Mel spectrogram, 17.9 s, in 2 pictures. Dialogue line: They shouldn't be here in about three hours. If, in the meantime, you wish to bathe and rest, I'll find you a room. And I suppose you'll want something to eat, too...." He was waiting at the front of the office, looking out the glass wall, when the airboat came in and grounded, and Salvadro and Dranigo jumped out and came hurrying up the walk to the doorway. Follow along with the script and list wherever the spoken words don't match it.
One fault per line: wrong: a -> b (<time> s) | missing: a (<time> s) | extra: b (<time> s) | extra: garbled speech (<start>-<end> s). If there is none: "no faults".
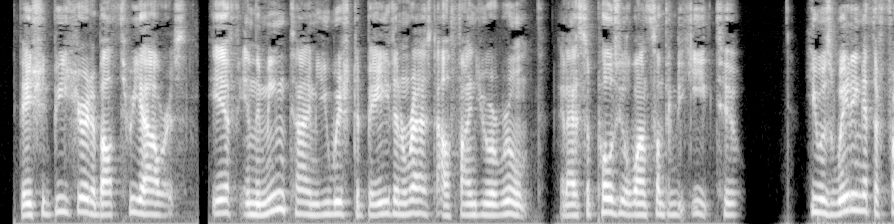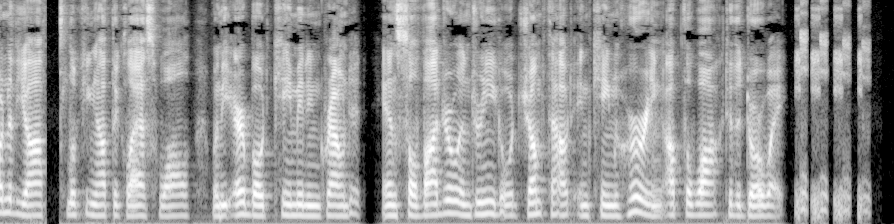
wrong: shouldn't -> should (0.3 s)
